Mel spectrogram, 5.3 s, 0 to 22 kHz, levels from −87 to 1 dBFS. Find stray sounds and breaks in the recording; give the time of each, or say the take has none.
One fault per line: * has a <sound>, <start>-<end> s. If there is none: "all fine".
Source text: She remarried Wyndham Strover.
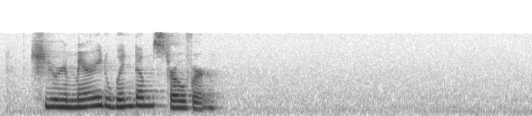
all fine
